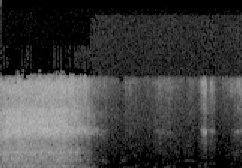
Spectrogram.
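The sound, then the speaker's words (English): A slow, deep breath drawn in, heard as a broad airy hiss lasting about a second. It then fades to near silence with faint scattered rustles. “And do that two more times as you're calling this quality to mind. Just breathe in, and all the way down.”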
